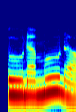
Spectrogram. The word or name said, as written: unamuno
